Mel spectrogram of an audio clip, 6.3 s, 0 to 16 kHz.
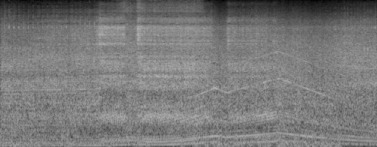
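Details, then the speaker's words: M151A2 military Jeep in neutral after new spark plugs and thermostat housing: steady engine note climbing and falling smoothly with throttle blips, no misses or knocks; runs much better than before. "So it runs a lot better already."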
